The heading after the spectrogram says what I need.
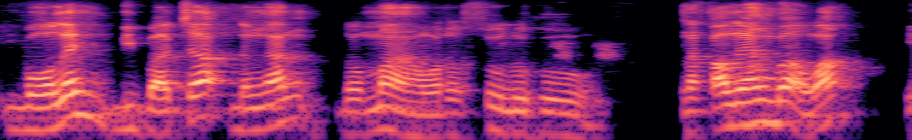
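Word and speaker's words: رسولُه: Annallaha bari'um minal musyrikina wa rasuluhu. Nah, namun orang tersebut membacanya dengan Annallaha bari'um minal musyrikina wa rasulihi. Jadi yang atas itu dhamma, wa rasuluhu, yang bawah wa rasulihi.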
